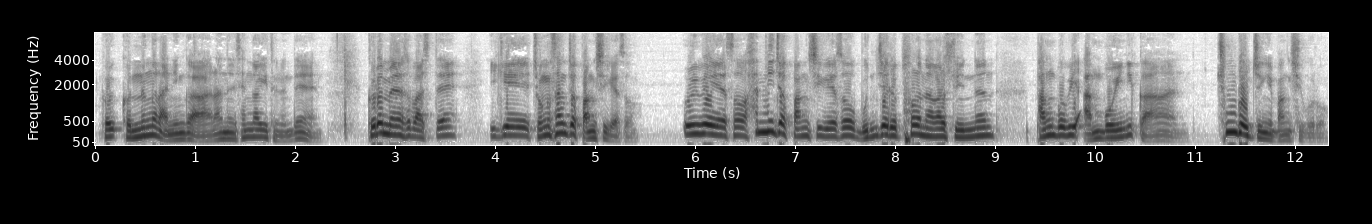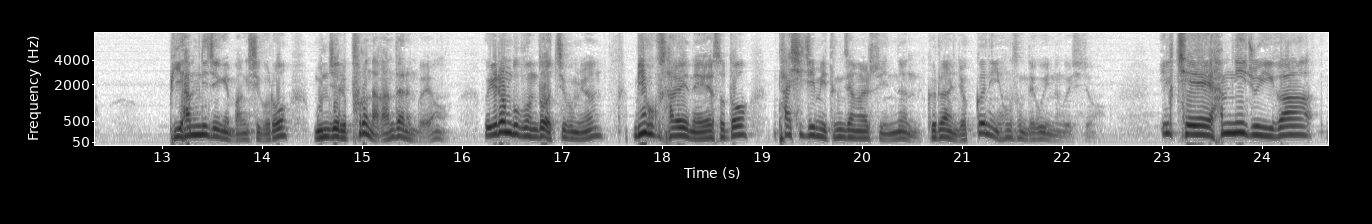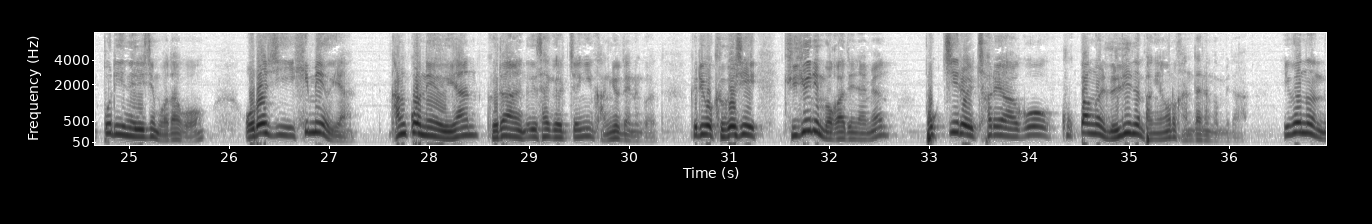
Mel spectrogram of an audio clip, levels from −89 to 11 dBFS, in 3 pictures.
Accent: native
